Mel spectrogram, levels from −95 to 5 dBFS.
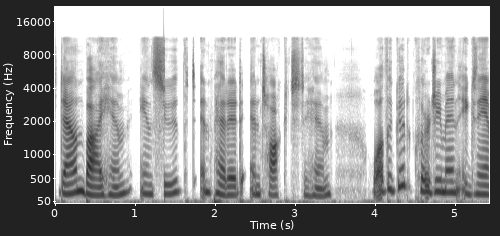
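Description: Damaged data in a compressed stream at 1.33 to 1.36 s: corrupted frames throw the decoder out of sync while it hunts for the next header, leaving a brief glitch in the speech.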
